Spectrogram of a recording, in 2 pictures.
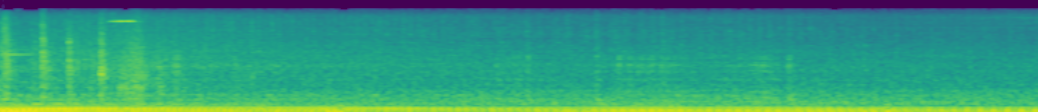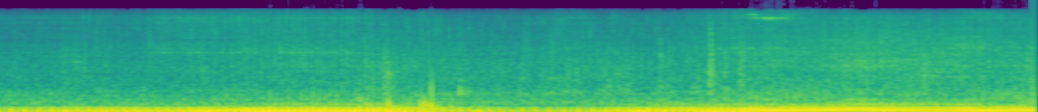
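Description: A Jeep Wrangler Unlimited's engine pulling steadily at low speed as the Jeep crawls its big tyres up and over boulders, with a few sharp clicks at the start. The revs rise and fall several times in the last few seconds as the driver feeds throttle to climb the rock.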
